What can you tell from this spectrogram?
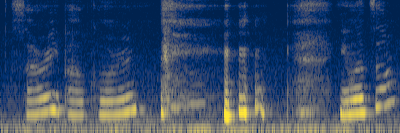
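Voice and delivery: high, loud laughing sorry; laughing apology. Real, not acted. Owner laughing an apology to her bird.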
